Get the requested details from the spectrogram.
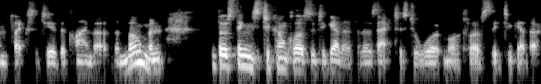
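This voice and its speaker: This is a man with a British accent. The sound is dry and close, with no echo. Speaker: webinar presenter, fashion technology consultant. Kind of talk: webinar presentation. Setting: online webinar. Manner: fluent with frequent fillers and repetitions.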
